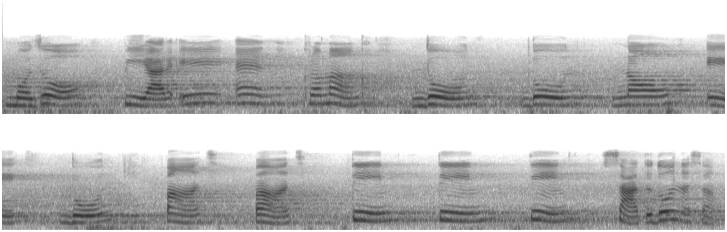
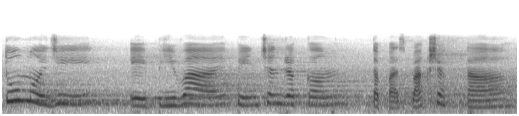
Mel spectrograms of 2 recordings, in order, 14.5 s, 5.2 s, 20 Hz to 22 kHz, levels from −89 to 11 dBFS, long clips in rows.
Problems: constant background noise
